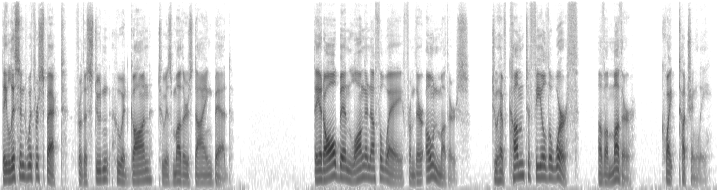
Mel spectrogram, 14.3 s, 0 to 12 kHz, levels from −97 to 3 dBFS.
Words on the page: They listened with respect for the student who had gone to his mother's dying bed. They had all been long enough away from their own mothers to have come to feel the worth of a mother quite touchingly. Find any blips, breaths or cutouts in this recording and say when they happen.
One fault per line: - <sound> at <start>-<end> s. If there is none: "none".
none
